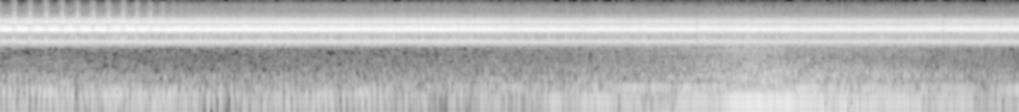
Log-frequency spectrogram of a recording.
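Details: Cicada starts with rapid rhythmic pulses of high buzzing, then settles into a constant loud shrill whine that continues unbroken, with a faint low hum underneath.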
